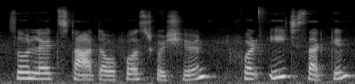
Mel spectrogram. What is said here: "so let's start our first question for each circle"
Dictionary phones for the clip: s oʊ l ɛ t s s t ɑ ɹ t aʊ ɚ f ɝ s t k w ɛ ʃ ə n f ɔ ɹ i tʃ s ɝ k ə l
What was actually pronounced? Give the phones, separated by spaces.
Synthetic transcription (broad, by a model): s oʊ l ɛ t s s t ɑ ɹ t aʊ ɚ f ɝ s t k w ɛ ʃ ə n f ɔ ɹ i tʃ s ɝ k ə l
